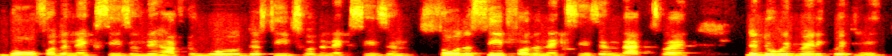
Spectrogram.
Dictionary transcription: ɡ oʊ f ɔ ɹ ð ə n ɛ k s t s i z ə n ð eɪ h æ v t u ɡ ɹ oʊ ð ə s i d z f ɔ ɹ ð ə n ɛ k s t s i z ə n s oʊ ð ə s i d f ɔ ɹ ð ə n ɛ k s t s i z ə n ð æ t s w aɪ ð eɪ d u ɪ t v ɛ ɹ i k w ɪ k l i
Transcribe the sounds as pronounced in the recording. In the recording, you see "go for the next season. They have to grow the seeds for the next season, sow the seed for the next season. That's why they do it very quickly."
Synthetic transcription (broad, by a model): ɡ oʊ f ɔ ɹ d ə n ɛ k s t s i z ə n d eɪ h æ v t u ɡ oʊ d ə s i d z f ɔ ɹ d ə n ɛ k s t s i z ə n s oʊ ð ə s i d f ɔ ɹ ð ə n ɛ k s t s i z ə n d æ t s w aɪ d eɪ d u ɪ t v ɛ ɹ i k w ɪ k l i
